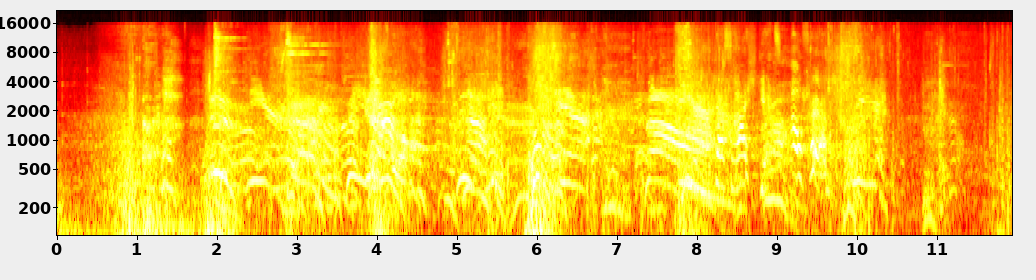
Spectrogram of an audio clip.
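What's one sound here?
A man grunts and shouts in the struggle.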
